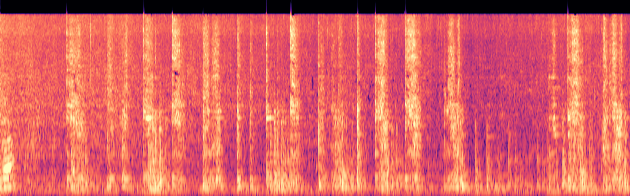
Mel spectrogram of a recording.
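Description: A spatula scrapes and knocks against a pan.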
